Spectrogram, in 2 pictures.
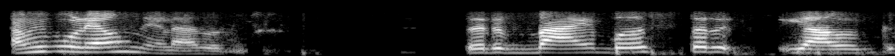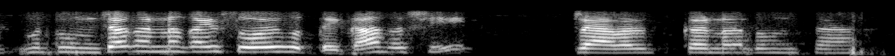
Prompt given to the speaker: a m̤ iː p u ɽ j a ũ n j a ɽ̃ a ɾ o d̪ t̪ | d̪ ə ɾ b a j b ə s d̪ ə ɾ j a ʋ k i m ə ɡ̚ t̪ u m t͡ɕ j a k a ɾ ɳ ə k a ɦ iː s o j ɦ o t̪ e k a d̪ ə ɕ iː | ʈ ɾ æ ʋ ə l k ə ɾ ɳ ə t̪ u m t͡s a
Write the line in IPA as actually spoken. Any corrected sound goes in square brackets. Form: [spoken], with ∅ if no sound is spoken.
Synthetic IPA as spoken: a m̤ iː p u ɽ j a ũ n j [e] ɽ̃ a ɾ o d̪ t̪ | [t̪] ə ɾ b a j b ə s [t̪] ə ɾ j a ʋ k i m ə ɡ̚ t̪ u m t͡ɕ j a k [ə] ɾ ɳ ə k a ɦ iː s o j ɦ o t̪ e k a [t̪] ə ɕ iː | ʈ ɾ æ ʋ ə l k ə ɾ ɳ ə t̪ u m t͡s a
